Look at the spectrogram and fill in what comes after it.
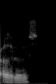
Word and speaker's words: Urus: Yeah, the detractors of the Lamborghini Urus or Urus or however you want to pronounce it. I prefer Urus.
